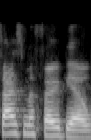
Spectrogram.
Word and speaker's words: Phasmophobia: Now, Cora, you've been playing I always say the name wrong. It's phasmophobia, which the actual Phasmophobia.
